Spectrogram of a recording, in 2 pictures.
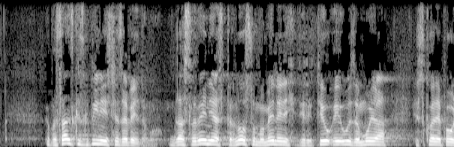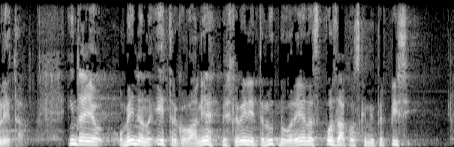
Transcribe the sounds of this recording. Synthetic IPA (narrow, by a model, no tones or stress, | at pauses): ʋəpɔslaːnskis̬kupiːnisɛzaʋeːd̪amɔd̪aslɔʋeːnijaspɾɛnɔːsɔmɔmeːnjɛnixd̪iɾɛk̚t̪iweuːzamujajɛskɔːɾajpɔwleːt̪ʰa̰ | ind̪ajɛɔmeːnjɛnɔʔet̪aɾɡɔʋaːnjɛʋəslɔʋeːniit̪ɾɛnuːt̪nɔuɾɛjɛnɔspɔzaːkɔnskimipɾɛt̪̚pisi̥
